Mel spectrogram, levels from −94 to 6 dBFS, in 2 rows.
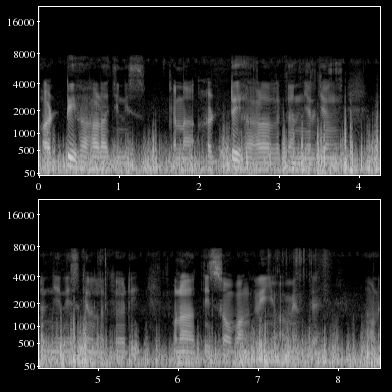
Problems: constant background noise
